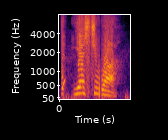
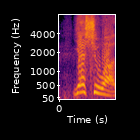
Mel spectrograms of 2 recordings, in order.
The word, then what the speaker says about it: Yeshua: Joshua, as spoken in the original Hebrew language of the Old Testament, is pronounced Yeshua. Yeshua, that's what they would have called him.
